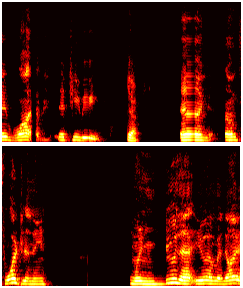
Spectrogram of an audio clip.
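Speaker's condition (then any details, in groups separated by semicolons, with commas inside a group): Cerebral palsy; caused by brainstem aneurysm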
